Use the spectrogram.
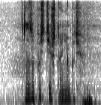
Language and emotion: Russian, neutral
